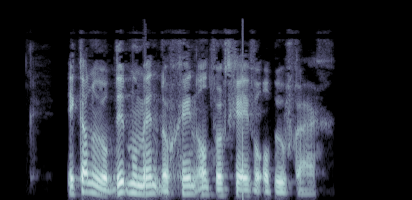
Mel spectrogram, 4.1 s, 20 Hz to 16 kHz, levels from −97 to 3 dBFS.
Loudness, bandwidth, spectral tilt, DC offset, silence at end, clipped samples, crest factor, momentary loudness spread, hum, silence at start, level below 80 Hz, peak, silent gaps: -17 LUFS; 9.4 kHz; -6 dB/octave; under 0.1%; 0.95 s; under 0.1%; 18 dB; 10 LU; none; 0.7 s; -60 dBFS; 0 dBFS; none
